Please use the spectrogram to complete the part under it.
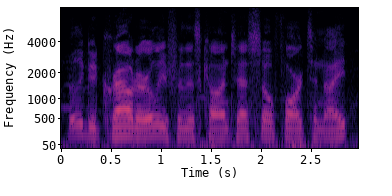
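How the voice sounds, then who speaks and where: A hoarse man calls a soccer match on his own, his voice raspy and pitched a bit high. He chats between plays and corrects himself with easy self-deprecation. Faint outdoor noise sits behind him. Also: fairly even intonation, normal speed, muffled recording. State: hoarse voice recovering. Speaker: play-by-play commentator. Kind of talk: live soccer commentary. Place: outdoor stadium.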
